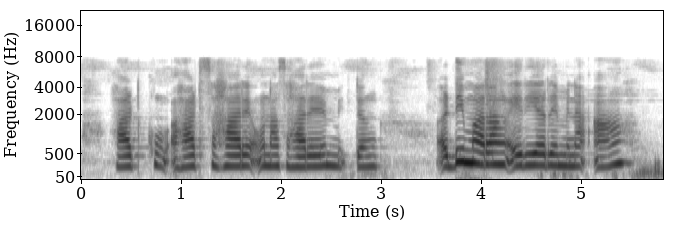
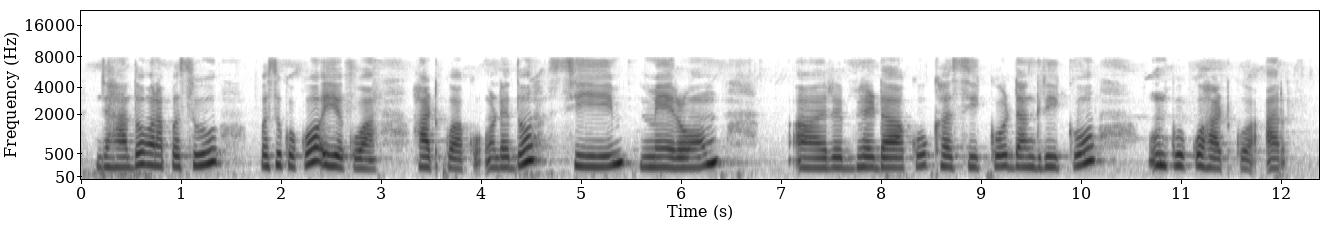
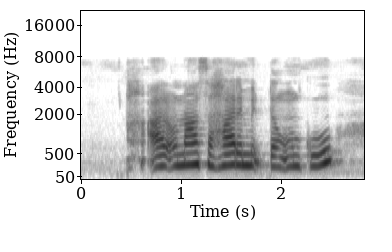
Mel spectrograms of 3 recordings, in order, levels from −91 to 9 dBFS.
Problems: none marked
